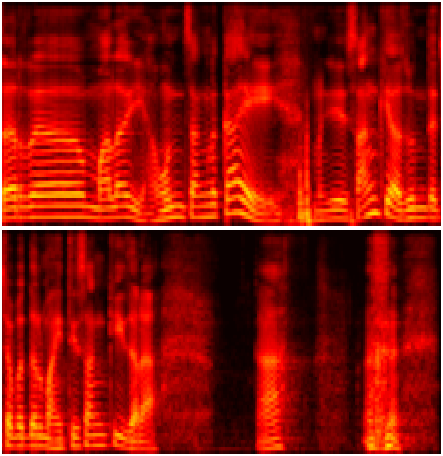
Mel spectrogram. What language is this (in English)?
Marathi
